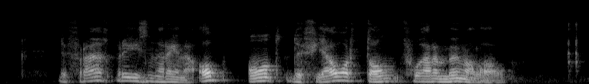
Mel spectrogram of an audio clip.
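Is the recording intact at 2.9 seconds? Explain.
No. At 2.9 seconds the clip is in the middle of an automatic gain rising fault that runs from 0.05 to 4.87 s. The gain control judged the input too quiet and raised its gain slowly, by about 10 dB over that span, so the speech and the background noise swell together rather than holding a steady level. The call codec's upper limit near 8 kHz stays in place throughout.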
